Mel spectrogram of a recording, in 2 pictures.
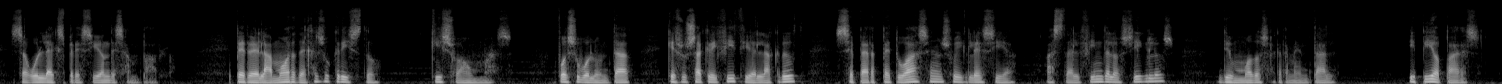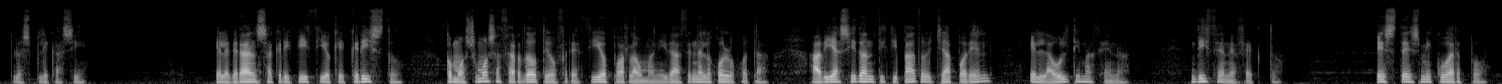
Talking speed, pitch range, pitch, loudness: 150 wpm, 95-120 Hz, 105 Hz, -25 LUFS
